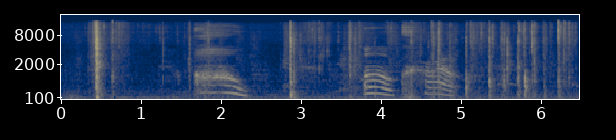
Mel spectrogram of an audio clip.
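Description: Slime being stretched and pressed by hand on a wooden floor, giving a sharp snap about half a second in, another near three seconds, and a run of small clicks and pops near the end. In between, a girl's voice makes a few wordless falling sounds.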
